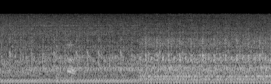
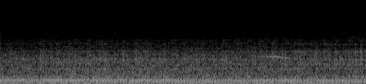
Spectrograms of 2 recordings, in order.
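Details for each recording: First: VAZ 2110-family/Priora engine, first start after reassembly: even idle hum with no whine, rumble or bearing rustle from the front of the engine; sounds healthy. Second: VAZ 2110-2112/Priora, hot engine, heard under the hood: a steady low droning hum at idle, still present with the alternator belt off and the belt rollers new; water pump bearing suspected.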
